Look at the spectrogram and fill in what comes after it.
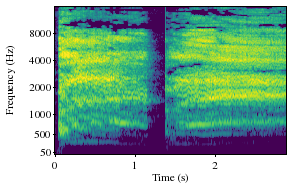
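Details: Fat pig screaming: two long, harsh, high-pitched squeals, the first about a second long, then a brief break before a second sustained scream of similar strength.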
